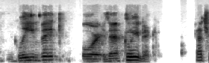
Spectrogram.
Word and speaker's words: Gleevec: Gleevec.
